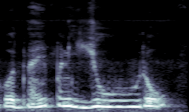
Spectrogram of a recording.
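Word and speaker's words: Euro: silent मध्ये जातो बघा इ होत नाही पण युरो यु आणि रो चा होतो पण स्पेलिंग आहे यु युरो इ यु आर ओ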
